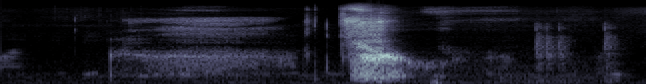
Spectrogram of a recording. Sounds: Sneeze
